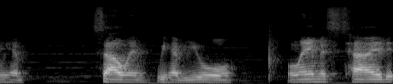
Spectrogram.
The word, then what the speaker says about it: Samhain: We debated on how to pronounce Samhain or Samhain, and it's pronounced Samhain, I was informed.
